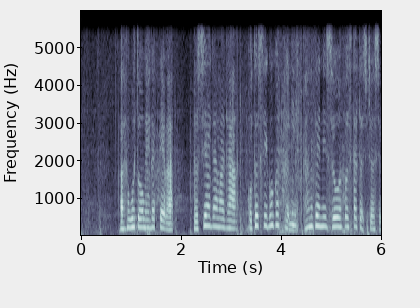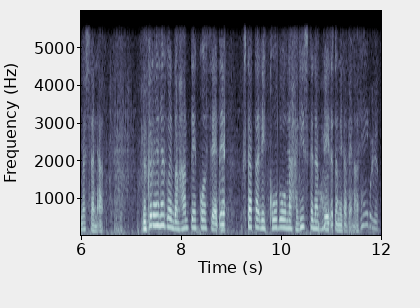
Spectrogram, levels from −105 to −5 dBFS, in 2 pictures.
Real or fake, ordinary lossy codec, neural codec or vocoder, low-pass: fake; none; codec, 24 kHz, 0.9 kbps, WavTokenizer, medium music audio release; 5.4 kHz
